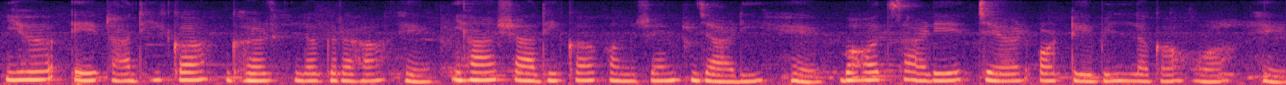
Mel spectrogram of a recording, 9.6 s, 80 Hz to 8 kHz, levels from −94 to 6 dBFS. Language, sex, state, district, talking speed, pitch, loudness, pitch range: Hindi, female, Bihar, Lakhisarai, 135 wpm, 245 Hz, -16 LUFS, 230-260 Hz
